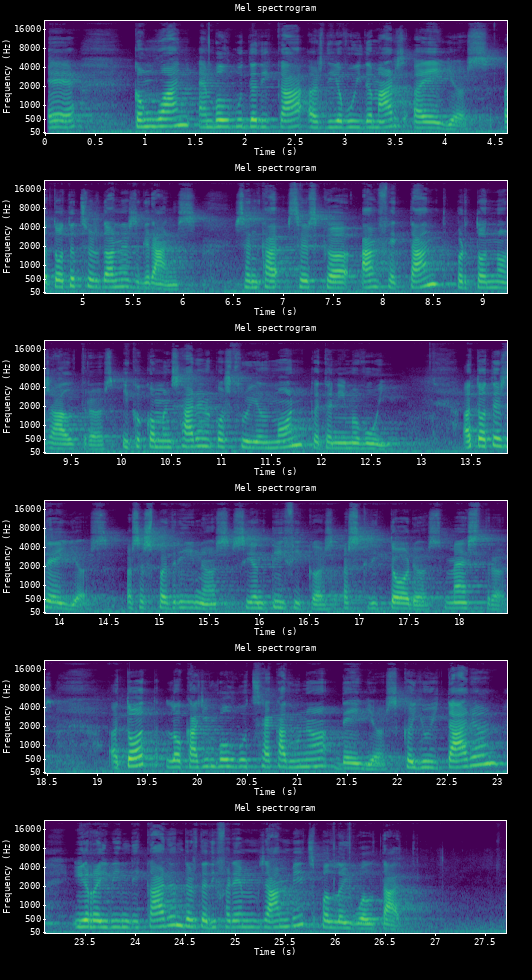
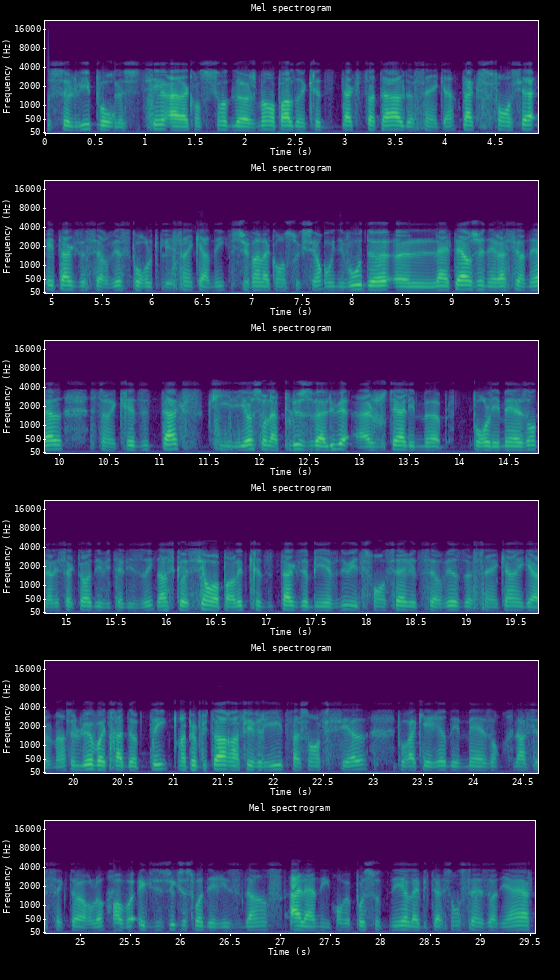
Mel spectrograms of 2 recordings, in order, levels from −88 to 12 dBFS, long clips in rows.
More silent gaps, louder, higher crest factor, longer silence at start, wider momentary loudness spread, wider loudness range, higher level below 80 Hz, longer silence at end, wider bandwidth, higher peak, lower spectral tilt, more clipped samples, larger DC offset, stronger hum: neither; first, -19 LUFS vs -23 LUFS; about the same, 18 dB vs 22 dB; about the same, 0 s vs 0 s; about the same, 12 LU vs 10 LU; about the same, 3 LU vs 4 LU; first, -42 dBFS vs -66 dBFS; about the same, 0 s vs 0.05 s; first, over 20 kHz vs 5.2 kHz; about the same, 0 dBFS vs 0 dBFS; second, -4.5 dB/octave vs -7.5 dB/octave; neither; neither; neither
